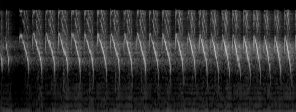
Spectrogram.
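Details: Canary repeating one downslurred chirp in a steady rapid series, around eight notes a second, throughout.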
